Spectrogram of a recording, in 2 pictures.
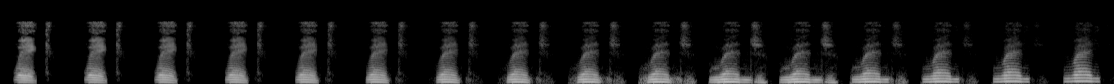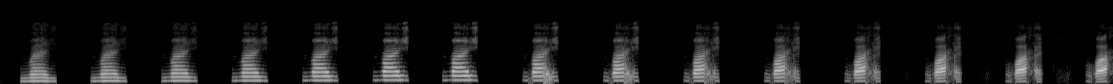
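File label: Proto-Indo-European "wegh" to Sanskrit "vahati"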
